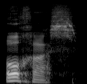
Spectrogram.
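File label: "hojas", Spanish, male; mekanta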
